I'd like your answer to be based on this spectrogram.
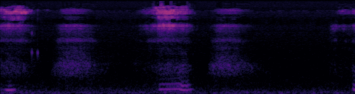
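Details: Very tired sleeping baby snoring: soft, noisy, rattly breaths, about three in a few seconds, over quiet room noise.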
